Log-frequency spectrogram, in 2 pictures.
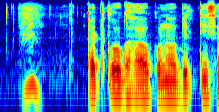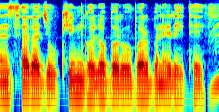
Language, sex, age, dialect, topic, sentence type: Chhattisgarhi, male, 18-24, Western/Budati/Khatahi, banking, statement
